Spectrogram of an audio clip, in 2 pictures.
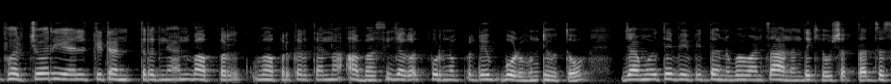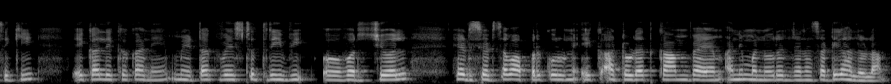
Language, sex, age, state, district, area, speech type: Marathi, female, 18-30, Maharashtra, Kolhapur, urban, spontaneous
